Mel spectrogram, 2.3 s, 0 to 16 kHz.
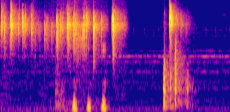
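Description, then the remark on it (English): Four dice, rolled in a tabletop roleplaying game, clatter and rattle across a hard surface in a quick burst of clicks, then a second, shorter tumble a moment later, showing a 1, two 3s and a 5. Fairly loud, with no one talking. “4 dice.”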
